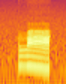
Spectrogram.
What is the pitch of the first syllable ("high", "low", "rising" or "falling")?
low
